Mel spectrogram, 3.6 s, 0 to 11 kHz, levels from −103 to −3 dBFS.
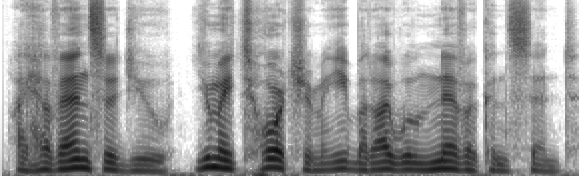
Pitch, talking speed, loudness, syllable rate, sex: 125 Hz, 215 wpm, -18 LUFS, 5.6 syllables/s, male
